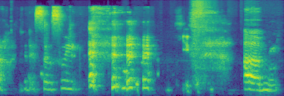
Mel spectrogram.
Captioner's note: laughter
